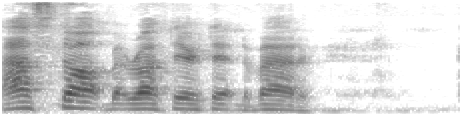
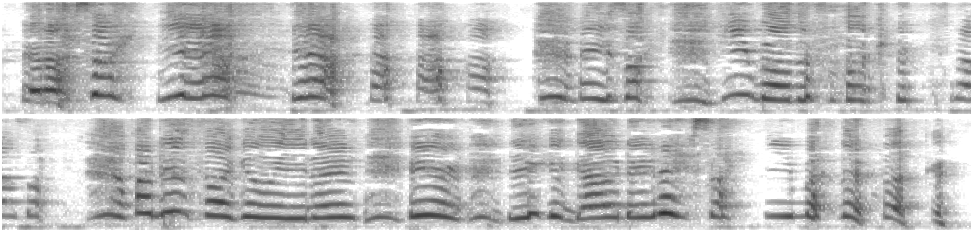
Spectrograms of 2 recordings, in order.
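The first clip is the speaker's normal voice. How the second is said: laughing; 14 semitones higher, 3 dB louder than usual. Real, not acted. Retelling the prank, cracking up.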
